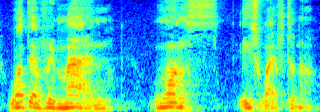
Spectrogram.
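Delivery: normal talking voice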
